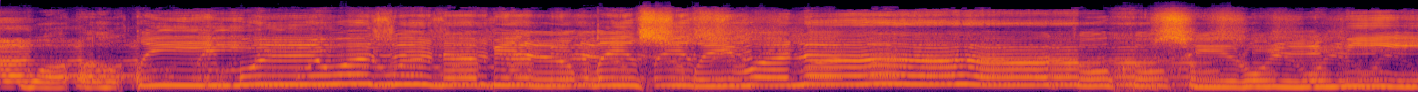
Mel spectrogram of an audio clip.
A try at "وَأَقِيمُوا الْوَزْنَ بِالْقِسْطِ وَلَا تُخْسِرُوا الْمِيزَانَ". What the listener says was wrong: جی آپ سے بھی تھوڑی سی غلطی ہو گئی. وَأَقِيمُوا الْوَزْنَ نہیں کریں گے، وزن زام قلقلہ ہو جائے گا. وَأَقِيمُوا الْوَزْنَ بِالْقِسْطِ وَلَا تُخْسِرُوا الْمِيزَانَ.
